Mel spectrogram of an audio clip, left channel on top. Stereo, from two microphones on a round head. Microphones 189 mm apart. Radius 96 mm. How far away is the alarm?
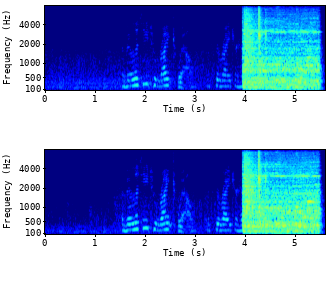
About 0.7 m.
